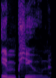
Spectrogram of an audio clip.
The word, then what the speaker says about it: impugn: Next is the verb impugn. To impugn this word has two syllables and the stress is on that second syllable.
